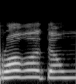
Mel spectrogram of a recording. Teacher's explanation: دال کی دو زبر کو واؤ کے اندر مکس اپ کر دیں گے کیونکہ یہاں پہ ادغام ہو رہا ہے ، رغدن، اس طرح پڑھنا ہے، ادغام معلومہ یعنی ادغام ناقص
